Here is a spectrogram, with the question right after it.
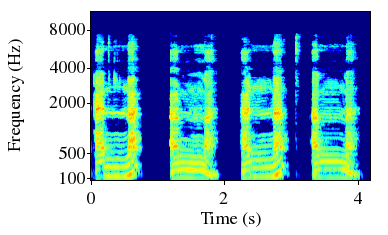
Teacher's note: হরকতের বামে নুন মিমমে তাজদিদ থাকলে এটা গুন্না করে পড়তে হবে এটাকে ওয়াজিব গুন্না বলে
